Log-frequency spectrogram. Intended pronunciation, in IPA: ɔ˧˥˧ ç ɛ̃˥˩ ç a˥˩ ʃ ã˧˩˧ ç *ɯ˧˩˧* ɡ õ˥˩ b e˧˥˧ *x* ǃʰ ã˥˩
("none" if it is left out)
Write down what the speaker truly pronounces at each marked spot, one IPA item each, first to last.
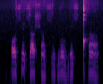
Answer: ɯ˧˩˧, ç

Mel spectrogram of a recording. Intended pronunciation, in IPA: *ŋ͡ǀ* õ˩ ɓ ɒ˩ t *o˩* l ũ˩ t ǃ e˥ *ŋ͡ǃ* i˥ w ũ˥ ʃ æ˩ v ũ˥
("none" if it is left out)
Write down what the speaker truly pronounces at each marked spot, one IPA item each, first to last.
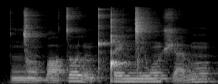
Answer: ŋ͡ǀ, o˥, ŋ͡ǀ

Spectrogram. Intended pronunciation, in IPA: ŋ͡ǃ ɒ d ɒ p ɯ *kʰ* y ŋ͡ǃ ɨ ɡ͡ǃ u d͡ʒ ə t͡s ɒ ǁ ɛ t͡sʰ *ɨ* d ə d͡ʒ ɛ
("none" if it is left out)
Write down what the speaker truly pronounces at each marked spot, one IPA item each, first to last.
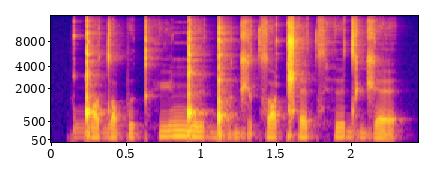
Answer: kʰ, ɨ

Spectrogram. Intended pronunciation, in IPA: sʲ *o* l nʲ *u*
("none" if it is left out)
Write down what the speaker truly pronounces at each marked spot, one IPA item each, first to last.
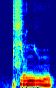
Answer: o, ʉ

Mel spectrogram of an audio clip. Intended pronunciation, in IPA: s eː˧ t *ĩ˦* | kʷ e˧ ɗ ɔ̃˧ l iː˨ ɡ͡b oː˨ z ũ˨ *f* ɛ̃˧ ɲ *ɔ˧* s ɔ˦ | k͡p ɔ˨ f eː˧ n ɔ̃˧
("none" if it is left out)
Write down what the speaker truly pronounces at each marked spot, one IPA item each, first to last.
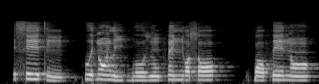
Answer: ĩ˨, f, ɔ˧

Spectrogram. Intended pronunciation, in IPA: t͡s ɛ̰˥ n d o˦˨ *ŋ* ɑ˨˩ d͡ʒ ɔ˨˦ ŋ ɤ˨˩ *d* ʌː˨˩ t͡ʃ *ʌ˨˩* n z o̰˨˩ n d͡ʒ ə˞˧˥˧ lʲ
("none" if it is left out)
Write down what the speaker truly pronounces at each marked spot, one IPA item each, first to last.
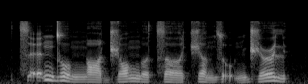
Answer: ŋ, t͡s, ʌ˨˩

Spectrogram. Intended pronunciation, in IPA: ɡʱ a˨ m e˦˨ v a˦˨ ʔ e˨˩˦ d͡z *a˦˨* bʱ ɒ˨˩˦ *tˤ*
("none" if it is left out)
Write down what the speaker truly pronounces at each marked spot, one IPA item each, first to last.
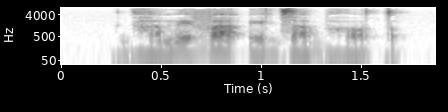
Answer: a˨˩˦, t

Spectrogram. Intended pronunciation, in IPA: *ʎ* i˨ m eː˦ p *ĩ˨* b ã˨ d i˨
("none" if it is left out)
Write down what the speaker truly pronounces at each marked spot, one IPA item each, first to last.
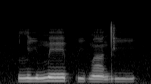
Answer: l, i˨

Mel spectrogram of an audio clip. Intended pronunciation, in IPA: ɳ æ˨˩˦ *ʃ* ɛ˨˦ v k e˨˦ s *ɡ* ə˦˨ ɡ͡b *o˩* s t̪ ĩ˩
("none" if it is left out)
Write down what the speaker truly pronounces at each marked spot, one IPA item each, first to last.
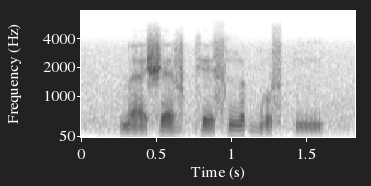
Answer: ʃ, ŋ, o˩

